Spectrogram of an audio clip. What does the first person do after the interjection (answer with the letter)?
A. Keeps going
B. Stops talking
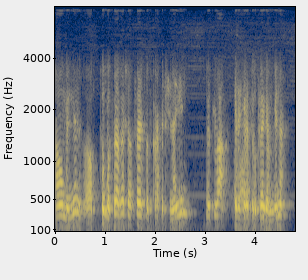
A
